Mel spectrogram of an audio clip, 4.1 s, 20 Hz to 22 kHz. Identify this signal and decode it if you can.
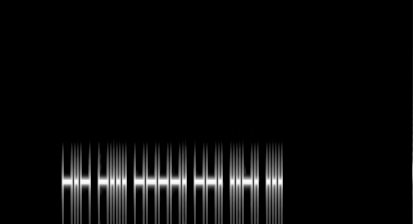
Morse code, heard as a keyed tone, about 40 wpm, 700 Hz. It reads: KB9GFS
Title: USA Call Signs 40wpm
